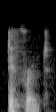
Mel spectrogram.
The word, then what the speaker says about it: different: chocolate chocolate finally indifferent the first e almost always disappears so you link directly from f to r different different different how did you do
